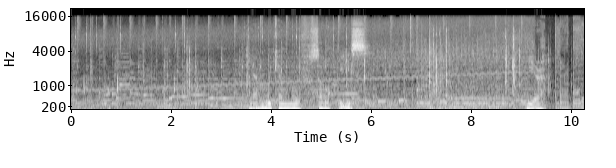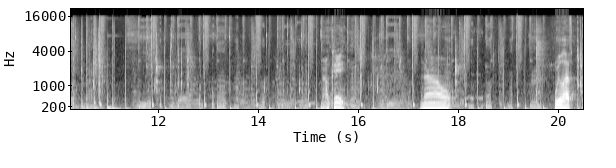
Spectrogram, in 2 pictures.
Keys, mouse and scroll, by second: 0.1 middle click, 0.4-0.8 scroll, 2.3-3.4 scroll, 3.6-7.0 shift+drag, 7.0 alt+d, 8.7-10.2 middle drag, 10.2 click, 10.5 alt+d, 11.8-13.2 middle drag, 14.0 middle click, 14.4 click, 14.7-20.5 middle drag, 15.1-16.3 scroll down 2.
